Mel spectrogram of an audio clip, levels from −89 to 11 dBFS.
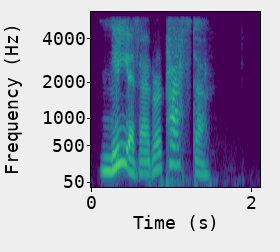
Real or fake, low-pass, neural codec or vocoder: fake; 5.4 kHz; codec, 44.1 kHz, 2.6 kbps, SNAC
